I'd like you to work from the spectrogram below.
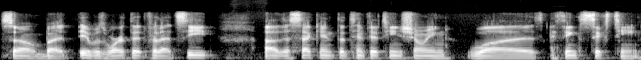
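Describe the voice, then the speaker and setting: Speaking at a fairly slow pace, the man uses a fairly low pitch and a monotone, flat intonation. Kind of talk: casual chat. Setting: video call.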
